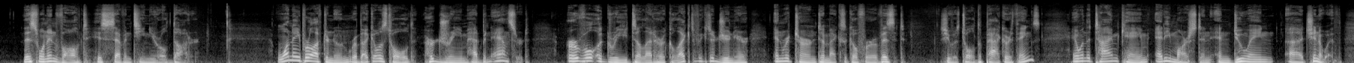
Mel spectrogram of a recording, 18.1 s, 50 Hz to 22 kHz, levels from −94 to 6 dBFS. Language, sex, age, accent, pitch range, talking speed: English, male, 30-49, American, 115-145 Hz, 165 wpm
